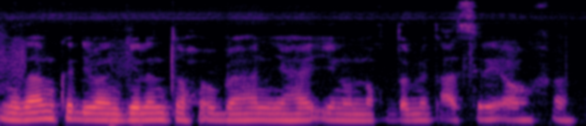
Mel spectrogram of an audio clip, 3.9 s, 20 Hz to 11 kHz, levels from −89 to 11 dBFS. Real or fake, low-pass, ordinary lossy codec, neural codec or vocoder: real; none; none; none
